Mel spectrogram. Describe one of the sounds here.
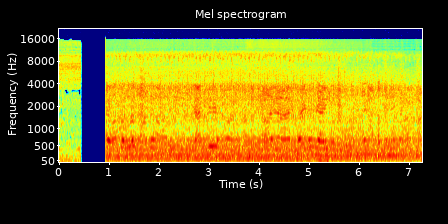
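A crowd chatters loudly outdoors.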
